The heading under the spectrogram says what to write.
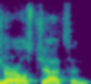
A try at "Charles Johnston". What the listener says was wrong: Johnston, the T.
